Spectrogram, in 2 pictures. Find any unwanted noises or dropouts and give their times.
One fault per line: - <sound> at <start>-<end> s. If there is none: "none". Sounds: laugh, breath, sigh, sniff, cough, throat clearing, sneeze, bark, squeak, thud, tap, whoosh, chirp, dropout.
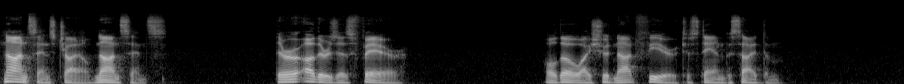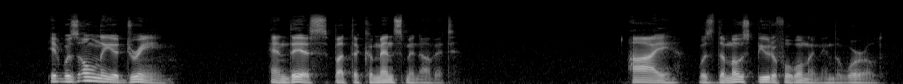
none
